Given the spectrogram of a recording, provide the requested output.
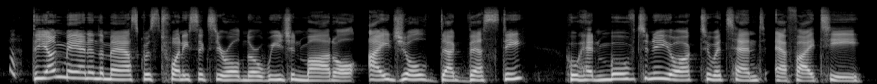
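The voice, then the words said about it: Put-on Borscht Belt accent. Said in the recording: “I'm committing to this accent for the entire case ... It's the Borscht Belt.”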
